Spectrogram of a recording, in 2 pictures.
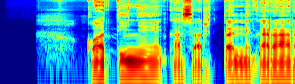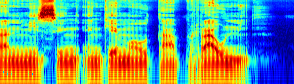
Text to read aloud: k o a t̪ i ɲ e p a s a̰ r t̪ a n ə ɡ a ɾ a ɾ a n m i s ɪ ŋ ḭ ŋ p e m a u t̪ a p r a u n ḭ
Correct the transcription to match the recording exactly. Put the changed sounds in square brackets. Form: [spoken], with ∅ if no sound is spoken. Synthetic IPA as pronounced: k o a t̪ i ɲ e [k] a s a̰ r t̪ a n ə [k] a ɾ a ɾ a n m i s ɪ ŋ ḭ ŋ [k] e m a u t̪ a p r a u n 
